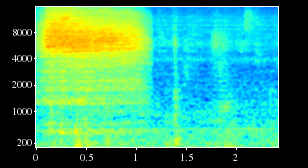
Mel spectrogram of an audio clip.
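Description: A loud hiss, about a second long, that starts suddenly and cuts off abruptly.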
